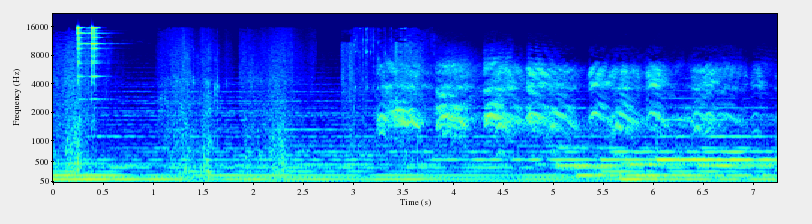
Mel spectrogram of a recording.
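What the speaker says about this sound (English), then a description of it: "Crows everywhere." Crows cawing repeatedly in the Darkwood video game, a series of harsh rhythmic caws over a low droning ambient hum, fairly close and loud, with no speech.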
